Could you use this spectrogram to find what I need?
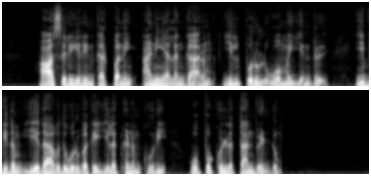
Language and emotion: Tamil, neutral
